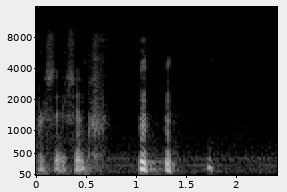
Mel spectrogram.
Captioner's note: chuckles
